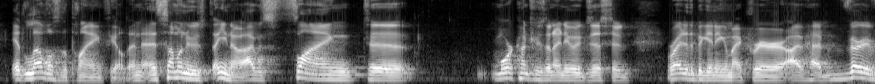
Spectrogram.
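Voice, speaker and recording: A man speaking thoughtfully as a panelist, measured and reflective. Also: on the low side, fairly bright tone. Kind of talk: panel discussion.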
